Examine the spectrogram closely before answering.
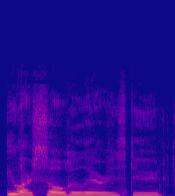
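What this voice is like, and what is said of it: California surfer accent. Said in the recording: “That's a surfing accent, a California kind of surfing accent.”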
